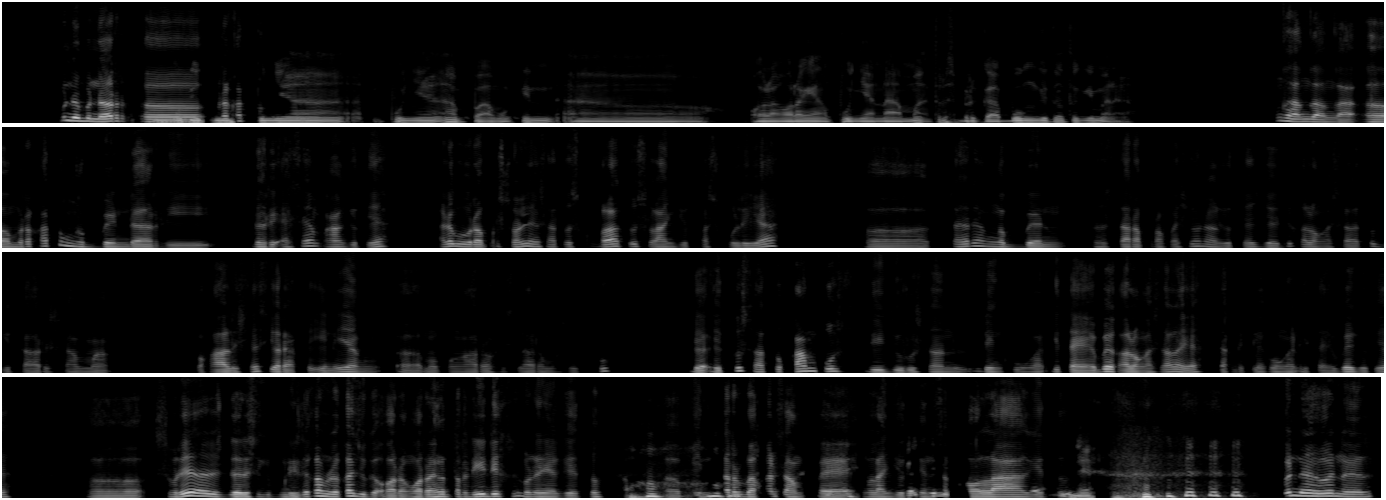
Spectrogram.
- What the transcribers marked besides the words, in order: tapping; laughing while speaking: "Oh"; unintelligible speech; laugh
- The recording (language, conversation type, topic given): Indonesian, podcast, Siapa musisi yang paling berpengaruh terhadap selera musikmu?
